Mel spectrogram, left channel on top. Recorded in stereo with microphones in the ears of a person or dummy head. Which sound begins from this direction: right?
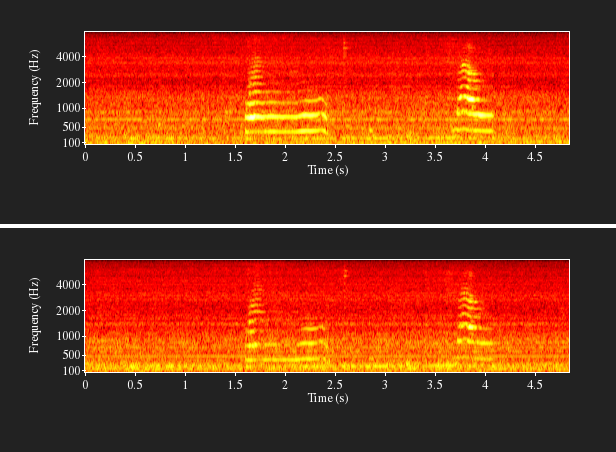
An insect, at 0.0 s.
